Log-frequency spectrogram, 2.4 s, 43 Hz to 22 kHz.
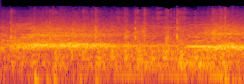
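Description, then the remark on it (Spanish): A crowd of Olimpia fans in Paraguay roars loudly and continuously after Roque Santa Cruz scores the equalizing goal to make it 2-2, a dense wall of cheering and shouting voices with a sustained high chanting tone swelling through it. “Igual Olimpia con Roque Santa Cruz, llegando para definir y poner la paridad aquí en Paraguay, con este griterío de su público.”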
